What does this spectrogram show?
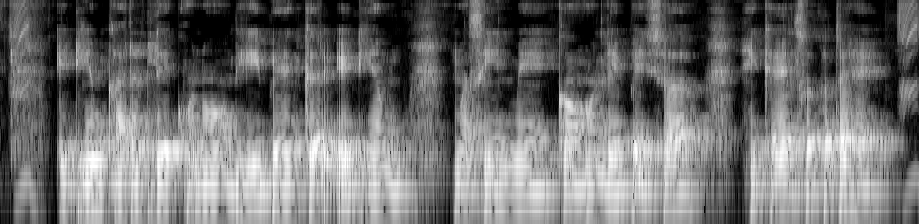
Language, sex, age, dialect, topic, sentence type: Chhattisgarhi, male, 18-24, Northern/Bhandar, banking, statement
